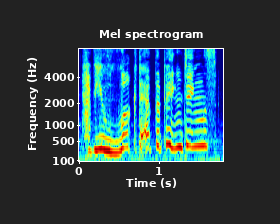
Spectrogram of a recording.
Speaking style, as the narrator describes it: she cried

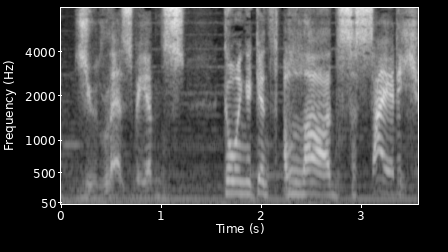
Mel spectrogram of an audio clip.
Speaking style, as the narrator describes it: spat, and his fury grew

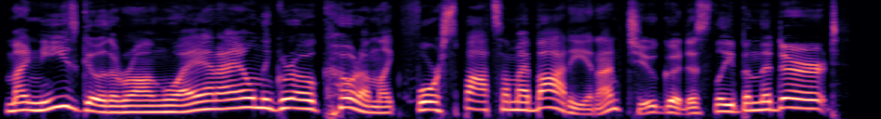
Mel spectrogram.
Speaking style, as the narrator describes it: Rabbit Boy called out

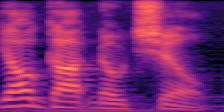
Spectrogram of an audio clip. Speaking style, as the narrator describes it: Thomas laughed

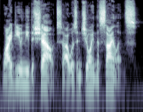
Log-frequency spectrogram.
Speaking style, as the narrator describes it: the figure answered in an annoyed tone

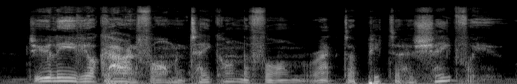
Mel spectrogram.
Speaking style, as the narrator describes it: Another voice hisses out rapidly

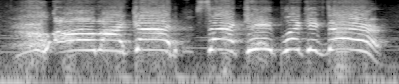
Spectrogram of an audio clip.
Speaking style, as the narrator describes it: Kelly screamed

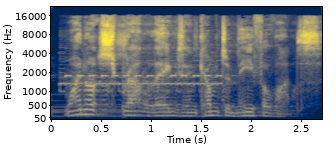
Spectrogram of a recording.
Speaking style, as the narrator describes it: I muttered to myself

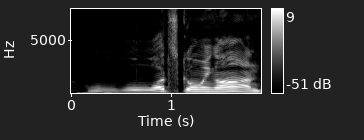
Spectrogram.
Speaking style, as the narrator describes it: Bagheera asked Mowgli sleepily

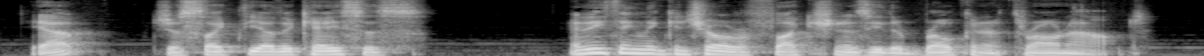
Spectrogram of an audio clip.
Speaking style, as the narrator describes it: he said

